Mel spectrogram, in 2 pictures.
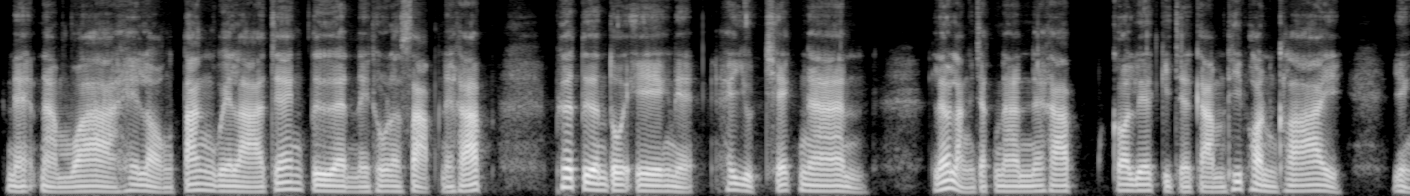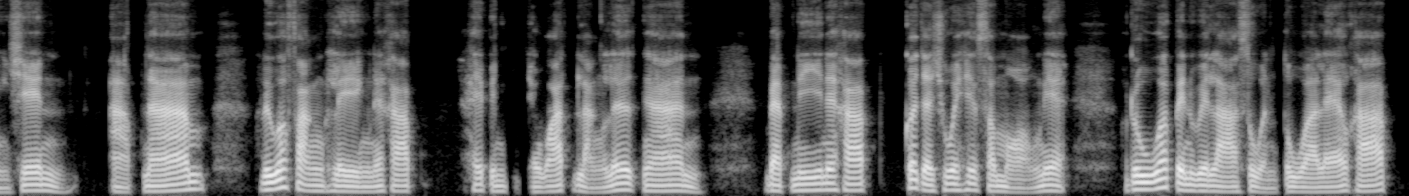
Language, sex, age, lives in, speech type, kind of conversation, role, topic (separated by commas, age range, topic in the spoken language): Thai, male, 30-34, Thailand, read, expert-assistant, expert, วิธีสร้างนิสัยใหม่ ๆ เพื่อส่งเสริมสุขภาพจิตที่มั่นคงในระยะยาว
